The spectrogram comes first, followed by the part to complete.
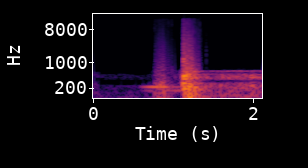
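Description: Two sharp .22 long rifle pistol reports about a third of a second apart, about a second in, the second one the louder, over a low, deep steady rumble.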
